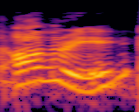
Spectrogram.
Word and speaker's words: Henri: He was Henri. Is that how they say it in France? – Yeah.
